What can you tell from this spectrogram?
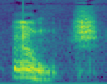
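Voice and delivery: high, sharp cry of pain; pained yelp. Acted. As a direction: yelp when the swatter hits. Boy whacked again.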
